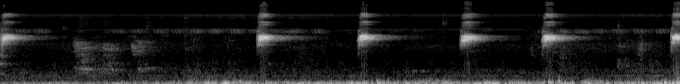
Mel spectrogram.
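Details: Wild-caught red-whiskered bulbul in morning singing contest: after a soft warble, sharp bright whistled notes ring out roughly once a second, five in a row, over a constant high-pitched whine and low background hum.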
